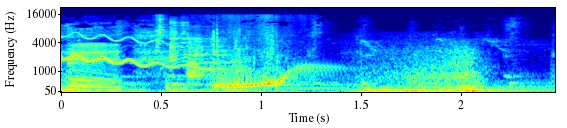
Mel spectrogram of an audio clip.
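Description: Comedic cartoon sound effect: a high warbling tone sliding steadily downward, then a short rising slide about a second in, over background music, as the baggy trousers fall down.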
